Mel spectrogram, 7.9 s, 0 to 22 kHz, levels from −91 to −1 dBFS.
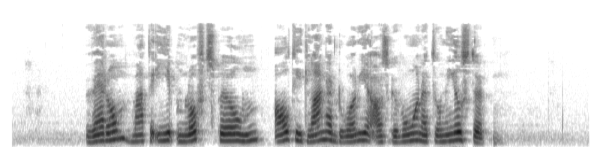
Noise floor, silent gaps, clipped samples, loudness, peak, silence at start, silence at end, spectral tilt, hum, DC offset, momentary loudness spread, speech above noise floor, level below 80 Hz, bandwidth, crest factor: -63 dBFS; none; under 0.1%; -22 LUFS; -6 dBFS; 1.15 s; 1.25 s; -5.5 dB/octave; none; under 0.1%; 6 LU; 41 dB; -74 dBFS; 11.5 kHz; 18 dB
